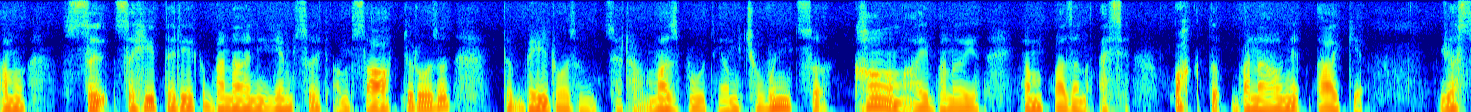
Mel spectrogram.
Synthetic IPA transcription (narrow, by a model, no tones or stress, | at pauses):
ɐm | ssɐɦit̪ɐɾiːkbɐnaːnijɐmʲsoːt̪ʰʲɐ̰msaːpʰt̪iɾoːzɐn | t̪ɨbejɾoːzɐnsɐʈʰa̰ːmɐzbuːt̪jɐmt͡ʃʰiwunʲsɨ | kʰaːma̰ːjbɐnəːjit̪ | jɐmpɐzɐnɐ̰sʲi | pɐkʰt̪ɨbɐnaːwnit̪aːki | jɐs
